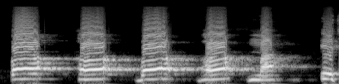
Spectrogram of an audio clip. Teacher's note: प वर्ग को बोलने के लिए इसमें जो है होट का प्रयोग होगा ही होगा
